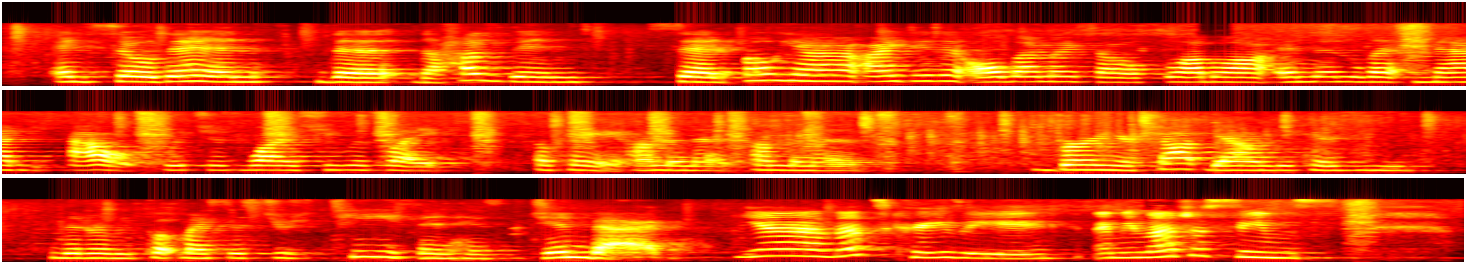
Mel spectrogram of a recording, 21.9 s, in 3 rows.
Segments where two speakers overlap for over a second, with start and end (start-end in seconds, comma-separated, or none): none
